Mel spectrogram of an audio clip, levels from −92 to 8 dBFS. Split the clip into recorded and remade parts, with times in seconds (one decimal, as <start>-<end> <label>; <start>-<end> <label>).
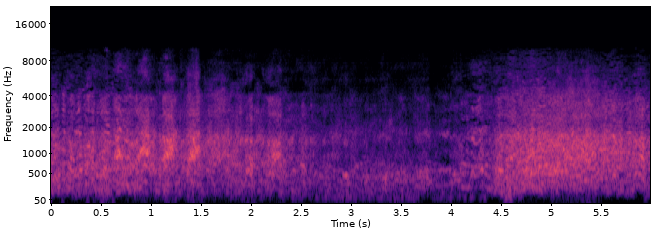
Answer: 0.0-0.8 recorded; 0.8-4.1 remade; 4.1-5.0 recorded; 5.0-5.5 remade; 5.5-6.0 recorded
